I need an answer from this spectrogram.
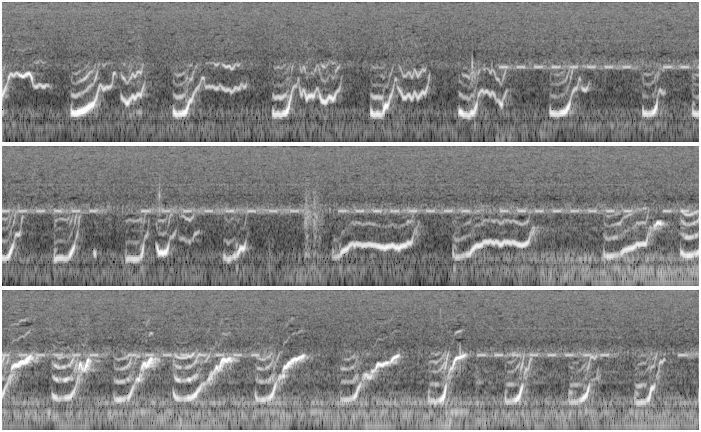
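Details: Pet guinea pig named Panda vocalising while responding to played media: a dense, fast run of high, hooked chirps, each note sweeping up then dropping, strung together almost continuously, with a faint steady background tone.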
